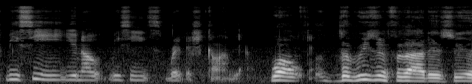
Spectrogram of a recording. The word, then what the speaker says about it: British Columbia: So how do you pronounce it? British Columbia.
